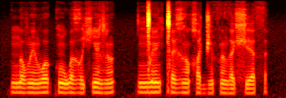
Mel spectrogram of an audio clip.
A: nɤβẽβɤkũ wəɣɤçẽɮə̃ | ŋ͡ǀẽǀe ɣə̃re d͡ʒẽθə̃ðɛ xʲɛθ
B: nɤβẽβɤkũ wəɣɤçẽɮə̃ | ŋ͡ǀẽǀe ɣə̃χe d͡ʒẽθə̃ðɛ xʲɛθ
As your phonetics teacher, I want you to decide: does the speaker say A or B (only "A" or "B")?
B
